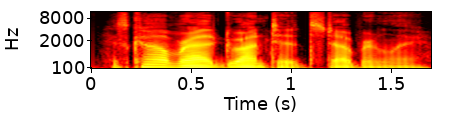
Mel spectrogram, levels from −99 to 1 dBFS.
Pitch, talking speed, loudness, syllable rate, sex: 90 Hz, 140 wpm, -21 LUFS, 5.6 syllables/s, male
